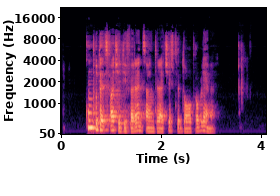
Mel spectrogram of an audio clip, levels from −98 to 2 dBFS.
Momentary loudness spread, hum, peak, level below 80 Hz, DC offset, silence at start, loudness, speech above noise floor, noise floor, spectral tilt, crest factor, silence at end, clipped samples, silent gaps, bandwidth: 9 LU; none; -2 dBFS; -62 dBFS; under 0.1%; 0.5 s; -18 LUFS; 33 dB; -50 dBFS; -4.5 dB/octave; 18 dB; 1.05 s; under 0.1%; none; 11 kHz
